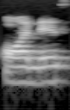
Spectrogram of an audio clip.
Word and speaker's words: honest: So such words like honest, higher and are, in these words, H is silent and they appear to be pronounced as honest, O.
